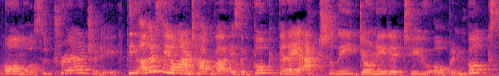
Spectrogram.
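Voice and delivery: usual speaking voice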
